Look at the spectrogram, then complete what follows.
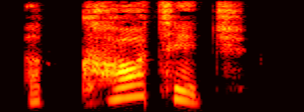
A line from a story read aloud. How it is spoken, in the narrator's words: she sighed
